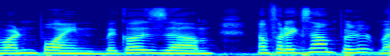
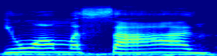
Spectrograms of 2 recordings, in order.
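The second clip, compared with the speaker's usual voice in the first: slow, higher Thai-accented offer; 4 semitones higher, slower than usual. Shown as a demonstration. Comedian plays a vendor offering a massage, Thai accent. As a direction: stretch the words in a put-on Thai accent. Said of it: "What is Thailand accent?".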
